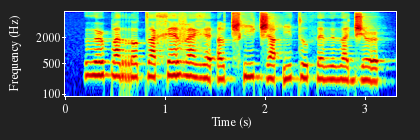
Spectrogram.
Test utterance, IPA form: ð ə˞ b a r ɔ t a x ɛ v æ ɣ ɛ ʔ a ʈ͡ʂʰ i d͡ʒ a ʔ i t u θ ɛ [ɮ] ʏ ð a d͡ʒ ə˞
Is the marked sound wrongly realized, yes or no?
yes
